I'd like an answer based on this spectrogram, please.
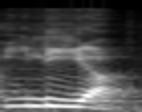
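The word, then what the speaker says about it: il y a: There, उसके लिए आएगा इलिया, इल, ई, वाई को प्रोनाउंस करेंगे ई, इल, ई, आ, इलिया, इलिया, इलिया, देयर इज, देयर आर।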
